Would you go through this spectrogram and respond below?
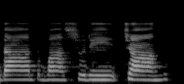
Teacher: अनुनासिक होता है जिसका नाक और गले दोनों से होता है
